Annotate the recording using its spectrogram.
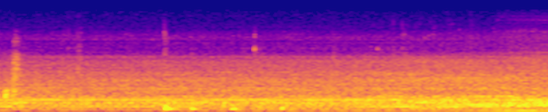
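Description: Steady room air-conditioner noise: an even hiss with a faint constant hum, and a small click about a second in.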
